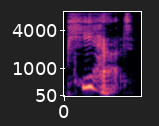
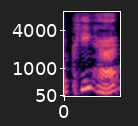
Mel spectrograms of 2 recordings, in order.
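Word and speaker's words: p̂: one of them is P hat P hat notice how that looks it looks like a little p with a little hat on top of it P hat is the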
